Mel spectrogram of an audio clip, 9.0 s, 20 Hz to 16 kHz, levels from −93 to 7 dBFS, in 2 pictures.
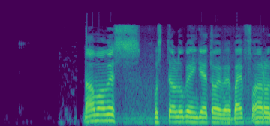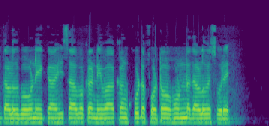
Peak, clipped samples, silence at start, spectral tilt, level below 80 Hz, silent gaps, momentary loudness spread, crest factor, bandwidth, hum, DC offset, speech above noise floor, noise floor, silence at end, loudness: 0 dBFS; under 0.1%; 1.4 s; -6.5 dB/octave; -54 dBFS; none; 6 LU; 12 dB; 7.8 kHz; none; under 0.1%; 45 dB; -56 dBFS; 0.65 s; -12 LUFS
